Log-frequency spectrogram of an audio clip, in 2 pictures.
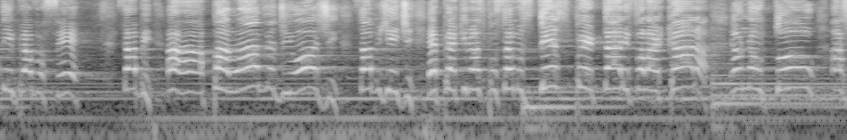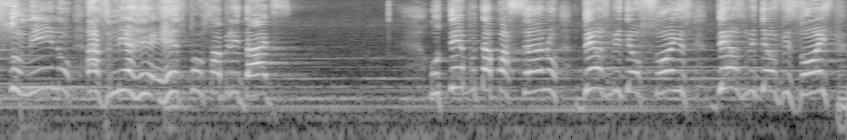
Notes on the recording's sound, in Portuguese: Áudio do culto de Domingo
